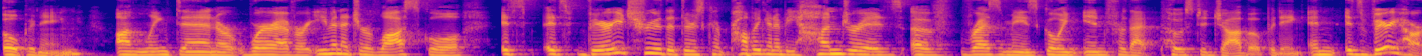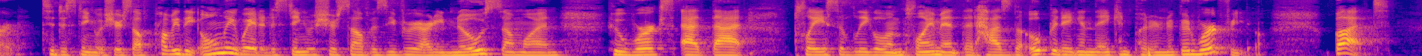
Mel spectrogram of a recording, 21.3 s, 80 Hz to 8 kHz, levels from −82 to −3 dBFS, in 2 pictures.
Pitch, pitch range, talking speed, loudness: 165 Hz, 150-185 Hz, 205 wpm, -19 LUFS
